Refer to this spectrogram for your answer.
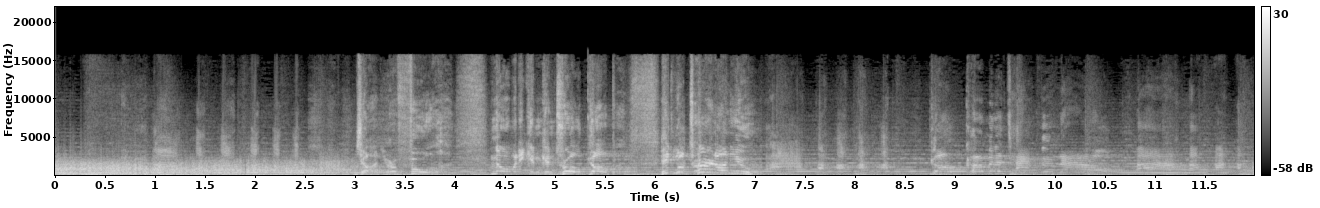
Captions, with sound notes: (Evil laughter.) Jon, you're a fool. Nobody can control GULP! It will turn on you! (Evil laughter intensifies.) GULP, come and attack them now! (Even more evil laughter!)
